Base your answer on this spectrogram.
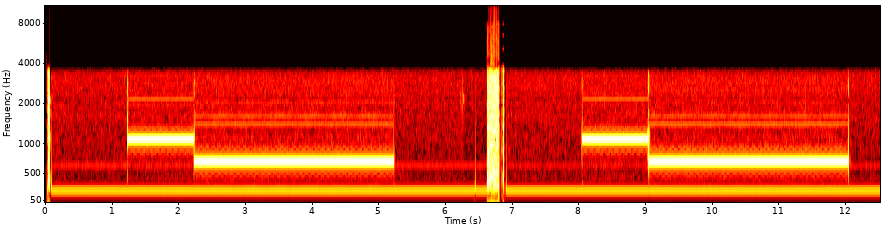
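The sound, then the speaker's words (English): Radio alerting tones for a Division 2 Mutual Aid Box Alarm alerting receiver test: a two-step electronic tone sequence, a short higher tone sliding into a long lower one, played twice over a steady hum, with a brief burst of static between. “This is Quantum Mavis Division 2 testing the Division 2 Mutual Aid Box Alarm Alerting Receivers.”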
